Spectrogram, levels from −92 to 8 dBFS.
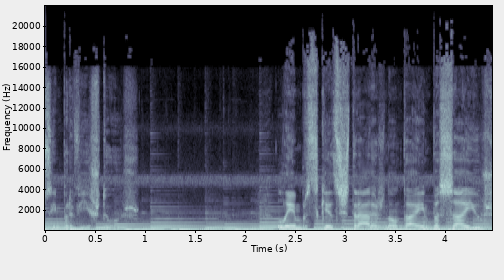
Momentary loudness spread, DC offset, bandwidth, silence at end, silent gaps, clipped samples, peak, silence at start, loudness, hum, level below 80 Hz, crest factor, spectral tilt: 7 LU; under 0.1%; 20 kHz; 0 s; none; under 0.1%; 0 dBFS; 0 s; -13 LUFS; none; -20 dBFS; 12 dB; -4.5 dB/octave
